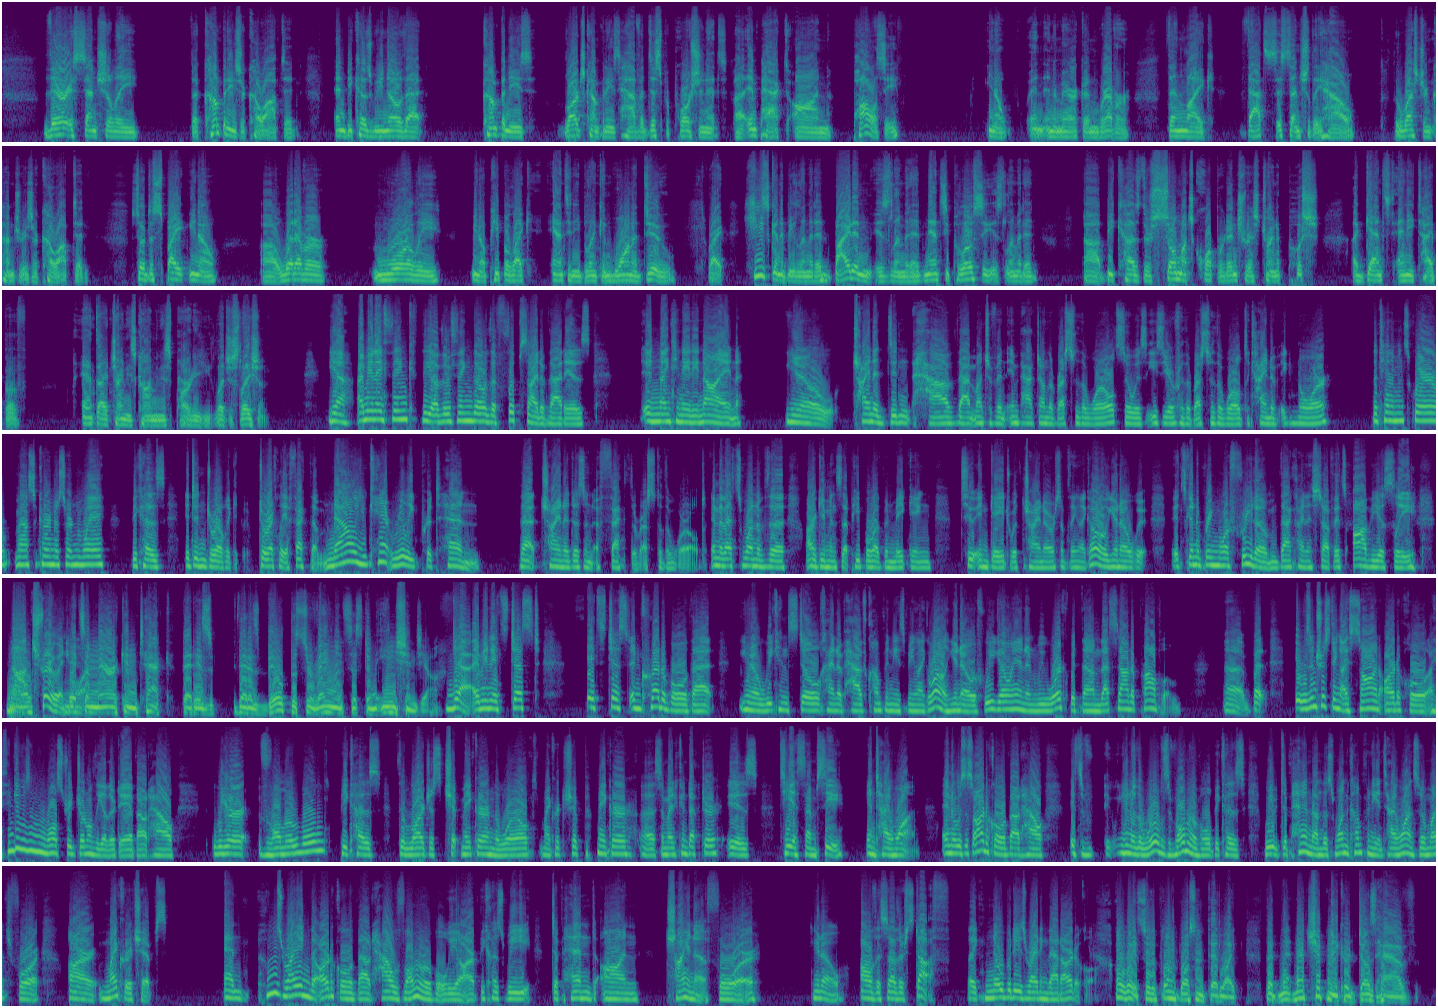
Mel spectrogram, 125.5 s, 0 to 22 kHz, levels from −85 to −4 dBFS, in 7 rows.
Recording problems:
distortion; heavy; 17% of the sound clipped

